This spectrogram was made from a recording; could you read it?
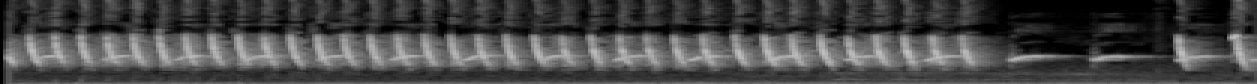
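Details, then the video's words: Crescent-chested puffback in full song: a fast run of sharp, high chirped notes, roughly thirty in four seconds, then a few short level whistles with brief pauses. "SUARA BURUNG CIBLEK GACOR"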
